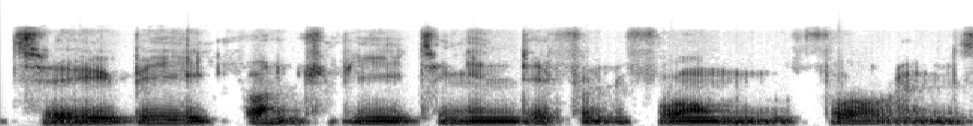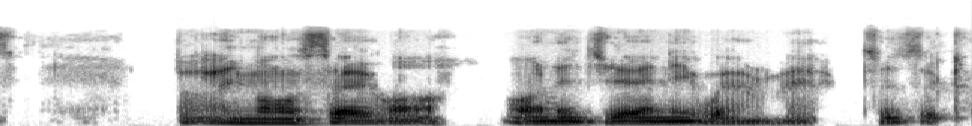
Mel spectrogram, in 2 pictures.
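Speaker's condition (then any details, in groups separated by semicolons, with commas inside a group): Cerebral palsy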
